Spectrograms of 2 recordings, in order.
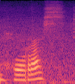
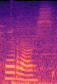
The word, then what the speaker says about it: Horas: berbeda oleh penuturnya seperti ketika penekanan dalam penyebutannya yang terletak pada huruf a dengan bunyi vokal yang diucapkan lebih tinggi dibandingkan huruf vokal lainnya yakni Al maka berarti selamat Hai namun jika penekanan ungkapan Horas ada pada huruf vokal a maka maknanya akan berbeda menjadi sebuah harapan atau permohonan Hai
